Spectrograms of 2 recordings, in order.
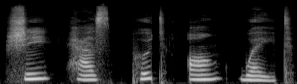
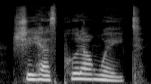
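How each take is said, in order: First: One word at a time; slow teacher's model with pauses between words; slow read-through. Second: Said in the usual way. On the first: Shown as a demonstration. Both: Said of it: "好，慢读一遍".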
